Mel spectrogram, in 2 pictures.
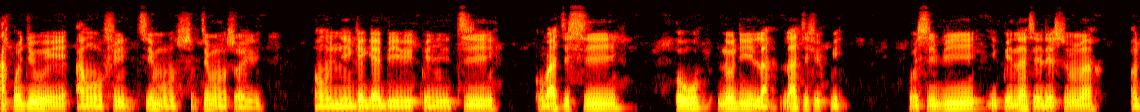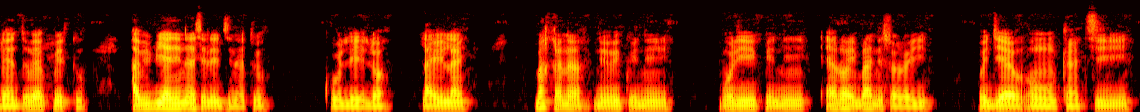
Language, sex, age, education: Yoruba, male, 15-29, secondary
